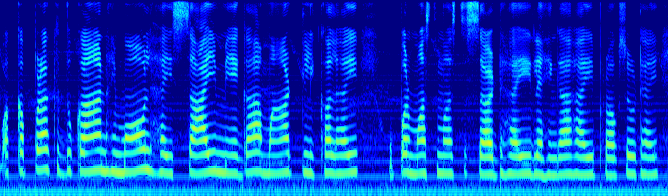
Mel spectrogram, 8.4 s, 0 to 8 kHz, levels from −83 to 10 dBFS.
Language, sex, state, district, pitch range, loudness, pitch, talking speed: Bajjika, female, Bihar, Vaishali, 235-260 Hz, -35 LUFS, 245 Hz, 145 wpm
